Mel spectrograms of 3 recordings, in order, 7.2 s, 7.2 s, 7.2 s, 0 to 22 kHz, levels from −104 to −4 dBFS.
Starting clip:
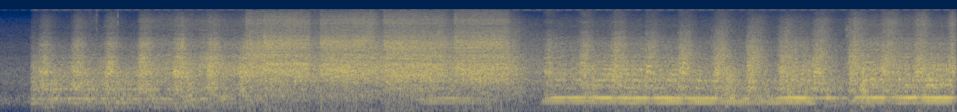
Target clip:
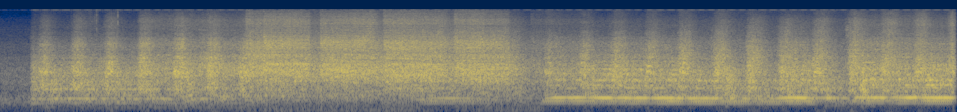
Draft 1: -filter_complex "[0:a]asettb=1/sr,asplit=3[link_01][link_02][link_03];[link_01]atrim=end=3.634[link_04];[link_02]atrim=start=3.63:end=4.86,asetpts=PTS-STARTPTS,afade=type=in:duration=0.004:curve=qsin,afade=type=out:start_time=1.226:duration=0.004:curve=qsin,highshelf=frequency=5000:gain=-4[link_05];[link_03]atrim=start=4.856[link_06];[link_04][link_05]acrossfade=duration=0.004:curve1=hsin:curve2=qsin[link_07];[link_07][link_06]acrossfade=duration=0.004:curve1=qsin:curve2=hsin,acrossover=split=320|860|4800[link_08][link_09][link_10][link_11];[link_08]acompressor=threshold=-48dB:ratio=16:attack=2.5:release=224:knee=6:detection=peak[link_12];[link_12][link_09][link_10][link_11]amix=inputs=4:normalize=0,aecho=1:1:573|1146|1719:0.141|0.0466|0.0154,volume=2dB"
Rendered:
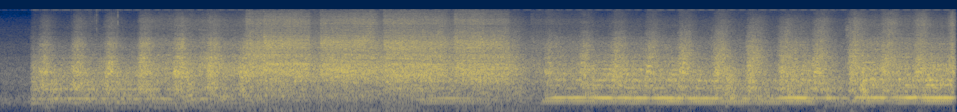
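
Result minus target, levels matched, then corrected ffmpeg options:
downward compressor: peak gain reduction −7.5 dB
-filter_complex "[0:a]asettb=1/sr,asplit=3[link_01][link_02][link_03];[link_01]atrim=end=3.634[link_04];[link_02]atrim=start=3.63:end=4.86,asetpts=PTS-STARTPTS,afade=type=in:duration=0.004:curve=qsin,afade=type=out:start_time=1.226:duration=0.004:curve=qsin,highshelf=frequency=5000:gain=-4[link_05];[link_03]atrim=start=4.856[link_06];[link_04][link_05]acrossfade=duration=0.004:curve1=hsin:curve2=qsin[link_07];[link_07][link_06]acrossfade=duration=0.004:curve1=qsin:curve2=hsin,acrossover=split=320|860|4800[link_08][link_09][link_10][link_11];[link_08]acompressor=threshold=-56dB:ratio=16:attack=2.5:release=224:knee=6:detection=peak[link_12];[link_12][link_09][link_10][link_11]amix=inputs=4:normalize=0,aecho=1:1:573|1146|1719:0.141|0.0466|0.0154,volume=2dB"

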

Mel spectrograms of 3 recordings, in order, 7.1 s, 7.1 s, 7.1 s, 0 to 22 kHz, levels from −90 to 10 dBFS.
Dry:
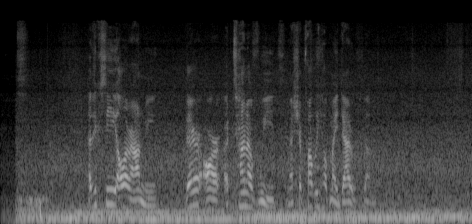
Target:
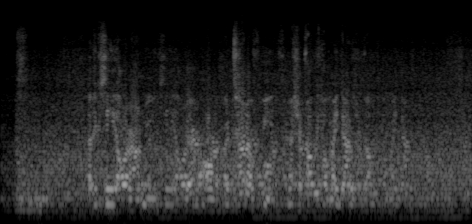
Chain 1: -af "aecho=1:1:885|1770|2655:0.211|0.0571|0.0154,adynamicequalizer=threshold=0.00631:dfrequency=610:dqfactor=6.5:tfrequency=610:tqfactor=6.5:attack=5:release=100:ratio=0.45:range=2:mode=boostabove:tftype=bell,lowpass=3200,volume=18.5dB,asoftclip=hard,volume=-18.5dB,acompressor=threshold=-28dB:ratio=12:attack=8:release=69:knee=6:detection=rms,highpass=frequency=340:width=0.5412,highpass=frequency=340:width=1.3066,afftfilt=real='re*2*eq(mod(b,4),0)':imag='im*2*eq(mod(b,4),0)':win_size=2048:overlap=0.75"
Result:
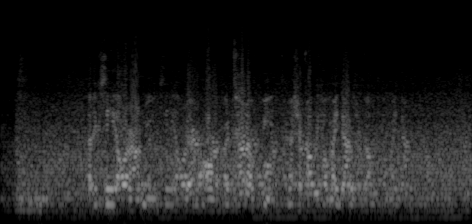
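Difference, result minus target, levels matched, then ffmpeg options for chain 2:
8,000 Hz band −13.0 dB
-af "aecho=1:1:885|1770|2655:0.211|0.0571|0.0154,adynamicequalizer=threshold=0.00631:dfrequency=610:dqfactor=6.5:tfrequency=610:tqfactor=6.5:attack=5:release=100:ratio=0.45:range=2:mode=boostabove:tftype=bell,lowpass=11000,volume=18.5dB,asoftclip=hard,volume=-18.5dB,acompressor=threshold=-28dB:ratio=12:attack=8:release=69:knee=6:detection=rms,highpass=frequency=340:width=0.5412,highpass=frequency=340:width=1.3066,afftfilt=real='re*2*eq(mod(b,4),0)':imag='im*2*eq(mod(b,4),0)':win_size=2048:overlap=0.75"

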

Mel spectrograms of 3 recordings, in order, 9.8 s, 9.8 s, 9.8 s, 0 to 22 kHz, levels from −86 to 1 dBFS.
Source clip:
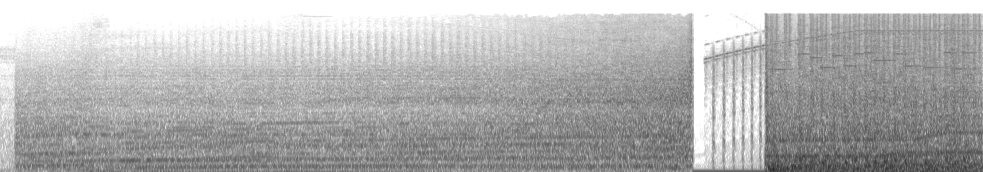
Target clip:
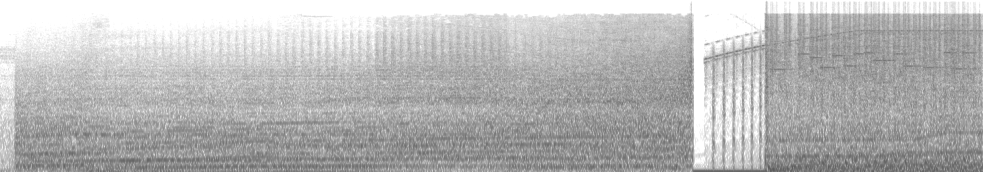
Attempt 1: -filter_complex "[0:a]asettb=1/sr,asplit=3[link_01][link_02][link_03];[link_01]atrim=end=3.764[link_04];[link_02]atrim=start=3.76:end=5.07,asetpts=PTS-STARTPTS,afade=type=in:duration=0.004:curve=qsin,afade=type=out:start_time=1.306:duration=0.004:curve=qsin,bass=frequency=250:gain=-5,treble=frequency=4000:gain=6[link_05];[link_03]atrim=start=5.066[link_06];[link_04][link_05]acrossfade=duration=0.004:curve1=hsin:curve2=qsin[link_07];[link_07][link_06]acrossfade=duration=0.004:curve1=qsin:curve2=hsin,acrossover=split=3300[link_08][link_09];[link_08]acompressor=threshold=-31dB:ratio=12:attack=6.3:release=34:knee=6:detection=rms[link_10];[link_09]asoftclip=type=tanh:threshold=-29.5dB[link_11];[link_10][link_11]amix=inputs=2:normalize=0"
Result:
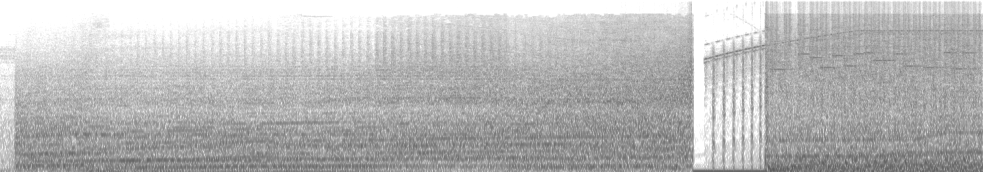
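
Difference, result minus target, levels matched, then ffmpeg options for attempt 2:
soft clipping: distortion +12 dB
-filter_complex "[0:a]asettb=1/sr,asplit=3[link_01][link_02][link_03];[link_01]atrim=end=3.764[link_04];[link_02]atrim=start=3.76:end=5.07,asetpts=PTS-STARTPTS,afade=type=in:duration=0.004:curve=qsin,afade=type=out:start_time=1.306:duration=0.004:curve=qsin,bass=frequency=250:gain=-5,treble=frequency=4000:gain=6[link_05];[link_03]atrim=start=5.066[link_06];[link_04][link_05]acrossfade=duration=0.004:curve1=hsin:curve2=qsin[link_07];[link_07][link_06]acrossfade=duration=0.004:curve1=qsin:curve2=hsin,acrossover=split=3300[link_08][link_09];[link_08]acompressor=threshold=-31dB:ratio=12:attack=6.3:release=34:knee=6:detection=rms[link_10];[link_09]asoftclip=type=tanh:threshold=-19.5dB[link_11];[link_10][link_11]amix=inputs=2:normalize=0"

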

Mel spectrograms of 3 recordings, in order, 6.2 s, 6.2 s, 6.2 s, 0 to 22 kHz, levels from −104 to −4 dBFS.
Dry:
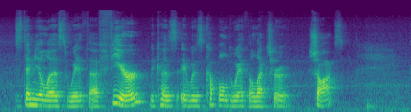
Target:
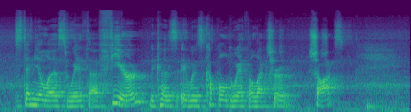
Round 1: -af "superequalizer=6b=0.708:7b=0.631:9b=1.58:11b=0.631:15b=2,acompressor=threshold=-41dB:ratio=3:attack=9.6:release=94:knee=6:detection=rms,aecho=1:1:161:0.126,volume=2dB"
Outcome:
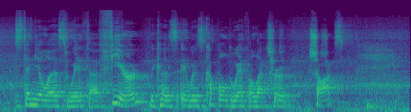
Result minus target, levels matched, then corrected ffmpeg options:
downward compressor: peak gain reduction +5.5 dB
-af "superequalizer=6b=0.708:7b=0.631:9b=1.58:11b=0.631:15b=2,acompressor=threshold=-33dB:ratio=3:attack=9.6:release=94:knee=6:detection=rms,aecho=1:1:161:0.126,volume=2dB"

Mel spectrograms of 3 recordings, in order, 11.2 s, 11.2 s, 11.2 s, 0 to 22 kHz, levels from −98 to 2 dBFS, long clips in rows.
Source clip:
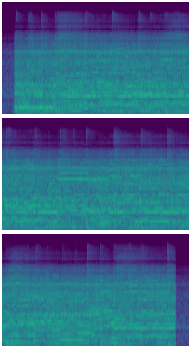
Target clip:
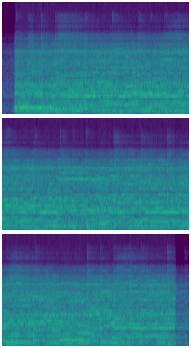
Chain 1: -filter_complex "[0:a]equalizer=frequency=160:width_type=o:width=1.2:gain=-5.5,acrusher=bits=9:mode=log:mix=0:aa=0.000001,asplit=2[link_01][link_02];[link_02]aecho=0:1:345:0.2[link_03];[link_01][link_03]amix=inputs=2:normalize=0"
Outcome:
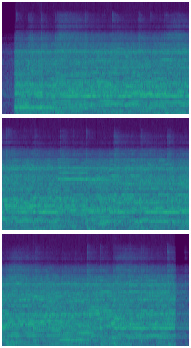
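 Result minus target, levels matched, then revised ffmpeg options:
125 Hz band −7.5 dB
-filter_complex "[0:a]equalizer=frequency=160:width_type=o:width=1.2:gain=5.5,acrusher=bits=9:mode=log:mix=0:aa=0.000001,asplit=2[link_01][link_02];[link_02]aecho=0:1:345:0.2[link_03];[link_01][link_03]amix=inputs=2:normalize=0"

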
